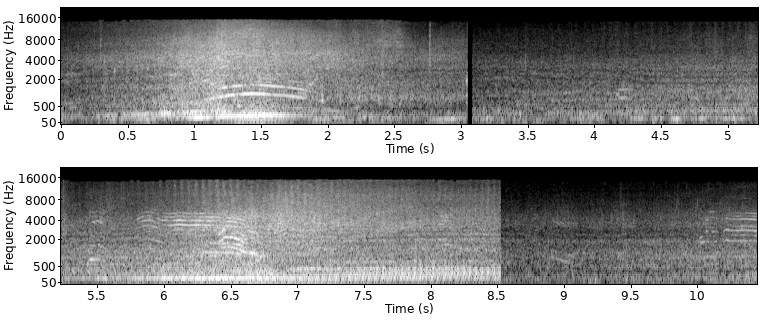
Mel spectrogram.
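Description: Cars pulling away past the roadside one after another, their engines accelerating. A Bentley Continental Flying Spur passes first, with a rising engine note. A red sports car follows, its engine note held for a few seconds before it cuts off abruptly. A child's voice calls out over the first car.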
